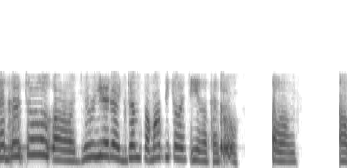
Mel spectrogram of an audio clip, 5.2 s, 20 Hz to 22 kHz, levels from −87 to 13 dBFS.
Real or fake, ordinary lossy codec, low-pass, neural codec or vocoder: fake; none; 3.6 kHz; codec, 24 kHz, 1 kbps, SNAC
